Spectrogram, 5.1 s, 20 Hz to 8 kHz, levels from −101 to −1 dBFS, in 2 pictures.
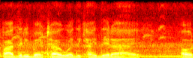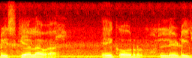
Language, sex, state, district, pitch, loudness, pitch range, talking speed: Hindi, male, Gujarat, Gandhinagar, 115 Hz, -15 LUFS, 100-125 Hz, 165 wpm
